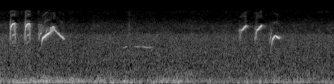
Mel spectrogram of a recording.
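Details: Cinereous tit singing in strong wind: two short phrases of three high whistled notes each, the last note of each sliding down, separated by a pause, with a low roar of wind beneath.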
